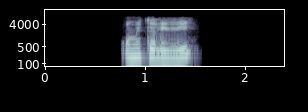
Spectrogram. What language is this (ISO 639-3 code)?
srp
